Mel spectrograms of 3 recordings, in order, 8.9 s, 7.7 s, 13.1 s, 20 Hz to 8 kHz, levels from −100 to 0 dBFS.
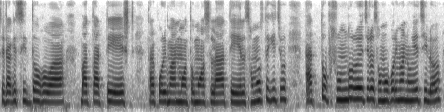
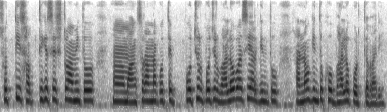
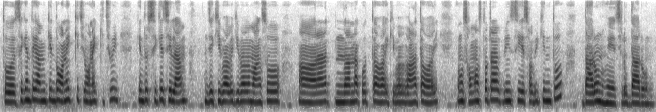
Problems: constant background noise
